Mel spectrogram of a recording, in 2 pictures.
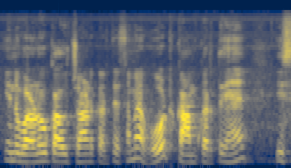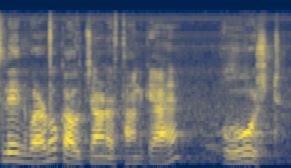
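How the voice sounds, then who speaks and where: A man's voice: sits high, normal speed, fairly bright tone, slight background noise. A man teaching an exam-prep Sanskrit grammar lesson, asking questions and answering them himself, checking in often with "okay", and spelling out sounds one by one.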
